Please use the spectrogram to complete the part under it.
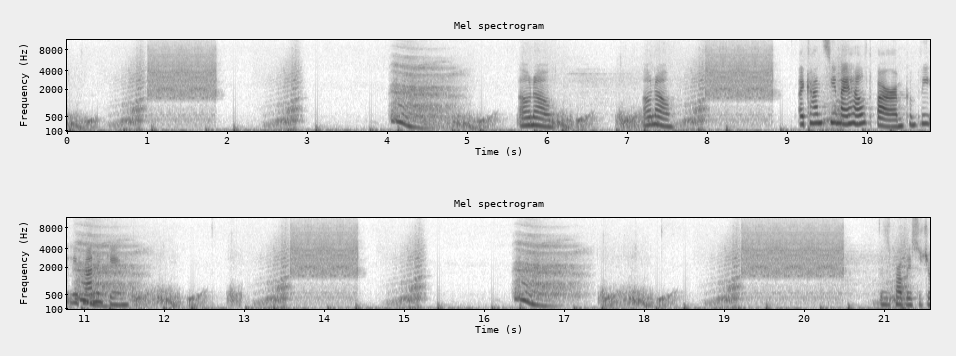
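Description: A short whooshing rush sounds several times.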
